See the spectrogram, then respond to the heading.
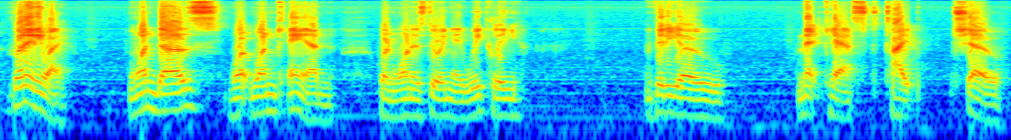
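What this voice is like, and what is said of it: Rough, cracking voice. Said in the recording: “My voice is a little rough this week. I've been fighting off some things of a cold-like nature... My voice is really cracking up a bit.”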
